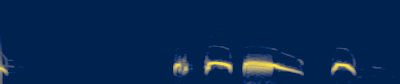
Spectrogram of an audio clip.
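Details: A spotted dove calls at dawn to draw in other doves: a quick stutter, an arched coo, a drawn-out falling coo, then one more rounded coo, clear against silence.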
